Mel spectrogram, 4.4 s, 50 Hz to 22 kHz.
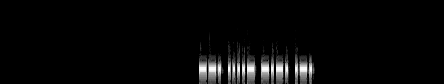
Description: Morse code, heard as a keyed tone, about 52 wpm, 700 Hz. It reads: G4CR
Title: DXCC-100 Call Signs - 4 Characters - 50wpm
